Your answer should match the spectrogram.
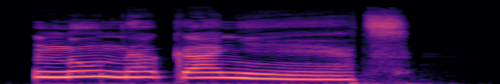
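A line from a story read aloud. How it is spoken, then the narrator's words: Drawn-out drawl. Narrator (Russian): протянула Орья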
